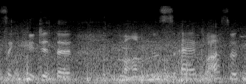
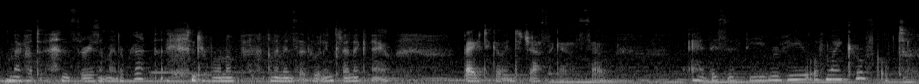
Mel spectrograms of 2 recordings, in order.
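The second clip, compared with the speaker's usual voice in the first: soft whisper to the camera; whispered vlog; 12 dB quieter than usual. Real, not acted. Whispering to the camera in the clinic waiting room. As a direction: whisper so the clinic can't hear.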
